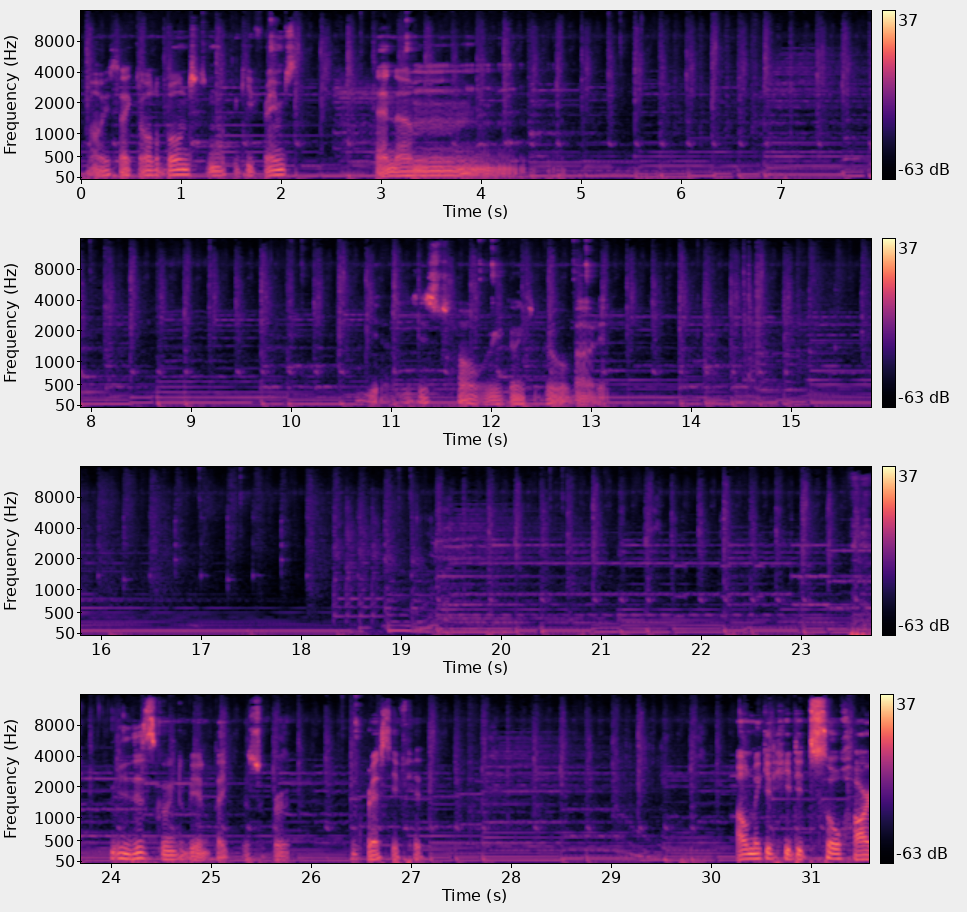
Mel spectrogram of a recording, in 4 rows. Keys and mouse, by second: 1.1 click, 1.3 click, 2.7-4.5 drag, 3.2 space, 4.5 space, 5.2 click, 5.6 space, 6.9 space, 7.9 click, 10.0 click, 11.0 r, 12.1 s, 15.1 a, 15.9 i, 16.9-17.4 drag, 17.4-20.7 typing, 18.9 click, 20.4 click, 22.2 space, 25.6 ctrl+s, 26.2 click, 26.7 space, 29.6 space.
